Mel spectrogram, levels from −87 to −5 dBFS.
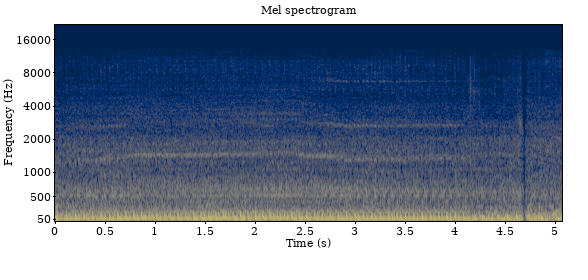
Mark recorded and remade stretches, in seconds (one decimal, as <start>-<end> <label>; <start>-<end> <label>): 0.0-1.1 remade; 1.1-5.1 recorded

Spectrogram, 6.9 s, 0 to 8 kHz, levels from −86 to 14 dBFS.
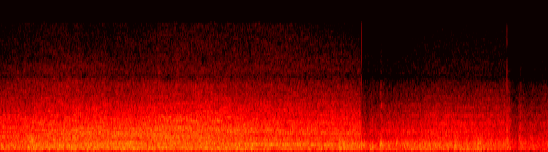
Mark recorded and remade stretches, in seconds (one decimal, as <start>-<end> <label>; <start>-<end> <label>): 0.0-6.9 recorded

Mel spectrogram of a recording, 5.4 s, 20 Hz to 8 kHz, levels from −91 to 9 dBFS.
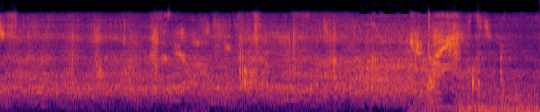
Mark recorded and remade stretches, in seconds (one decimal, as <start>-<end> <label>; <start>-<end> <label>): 0.0-3.6 remade; 3.6-4.3 recorded; 4.3-5.4 remade

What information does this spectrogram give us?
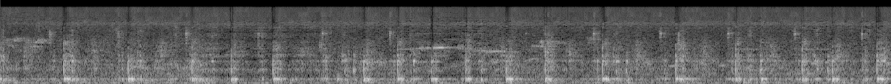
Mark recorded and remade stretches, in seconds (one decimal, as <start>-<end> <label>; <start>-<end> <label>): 0.0-2.0 recorded; 2.0-3.2 remade; 3.2-4.1 recorded; 4.1-4.9 remade; 4.9-8.9 recorded

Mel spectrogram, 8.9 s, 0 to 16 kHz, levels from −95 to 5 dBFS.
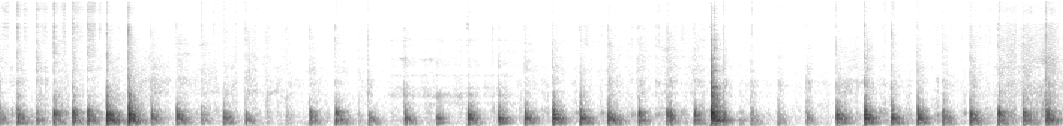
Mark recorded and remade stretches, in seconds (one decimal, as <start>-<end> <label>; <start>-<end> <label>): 0.0-3.2 recorded; 3.2-4.3 remade; 4.3-8.9 recorded

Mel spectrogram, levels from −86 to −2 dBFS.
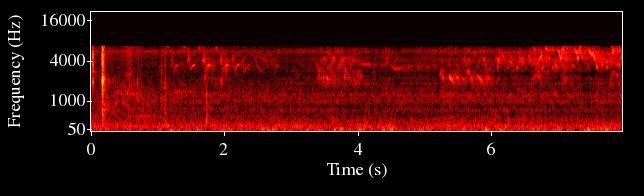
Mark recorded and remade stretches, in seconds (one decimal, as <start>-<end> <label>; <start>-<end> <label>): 0.0-1.6 recorded; 1.6-2.0 remade; 2.0-2.8 recorded; 2.8-8.0 remade

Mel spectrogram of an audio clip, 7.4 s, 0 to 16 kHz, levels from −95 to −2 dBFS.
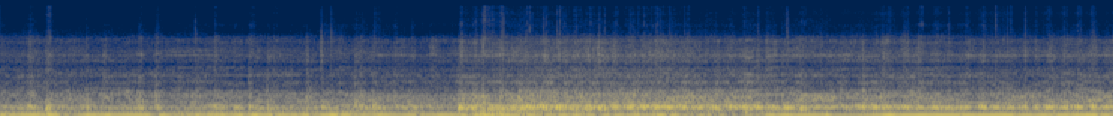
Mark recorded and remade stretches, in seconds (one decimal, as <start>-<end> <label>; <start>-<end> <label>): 0.0-3.5 remade; 3.5-4.9 recorded; 4.9-7.4 remade

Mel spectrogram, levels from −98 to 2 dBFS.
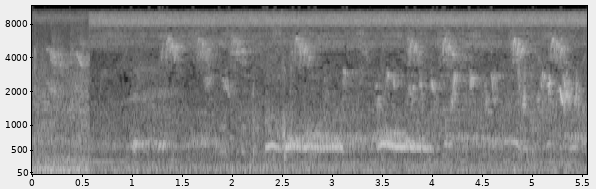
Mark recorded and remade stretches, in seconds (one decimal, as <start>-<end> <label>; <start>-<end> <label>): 0.0-1.3 recorded; 1.3-4.6 remade; 4.6-5.6 recorded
